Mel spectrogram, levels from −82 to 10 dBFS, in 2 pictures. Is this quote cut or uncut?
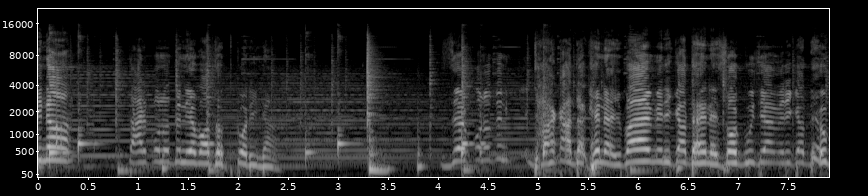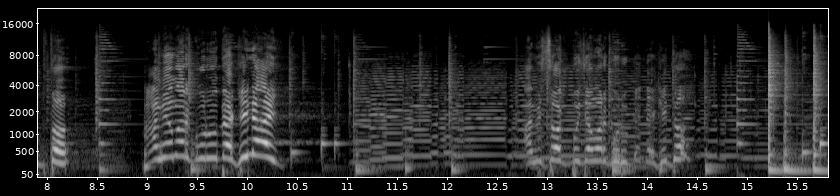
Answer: uncut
